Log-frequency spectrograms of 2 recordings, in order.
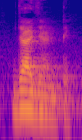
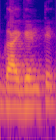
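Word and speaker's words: gigantic: इसकी स्पेलिंग एक बार आप लोग सही कर लेना, जाइजेंटिक, ठीक है। तो इसको गाइजेंटिक नहीं पढ़ते, जाइजेंटिक पढ़ते।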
